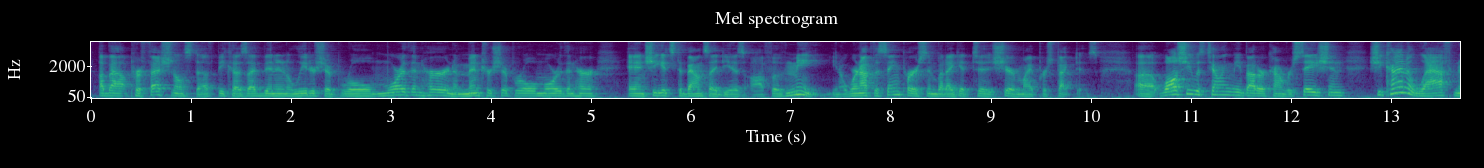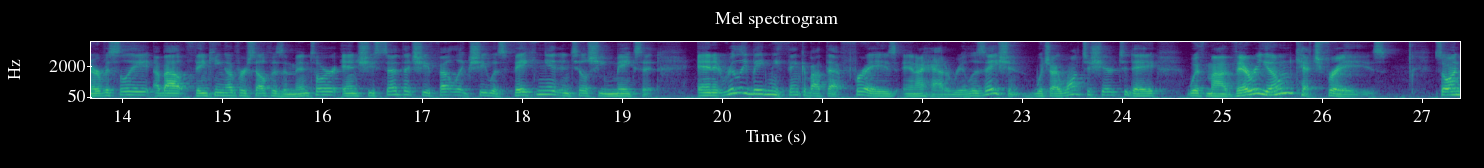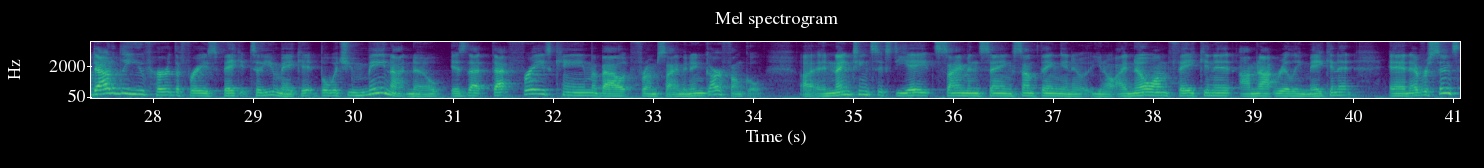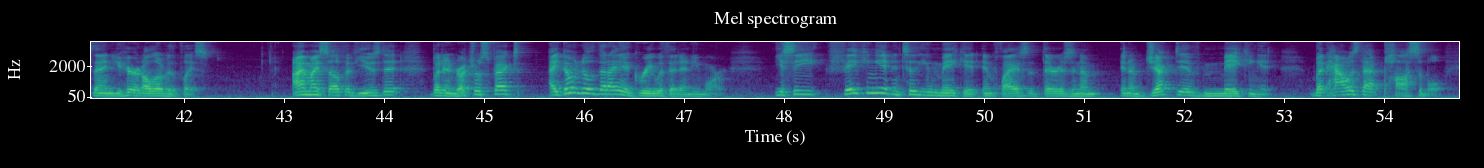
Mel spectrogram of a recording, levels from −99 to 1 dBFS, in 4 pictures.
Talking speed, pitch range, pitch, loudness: 220 wpm, 120-165 Hz, 130 Hz, -31 LUFS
